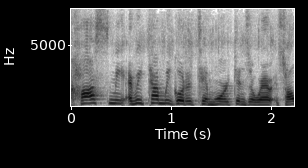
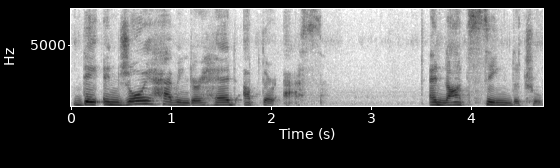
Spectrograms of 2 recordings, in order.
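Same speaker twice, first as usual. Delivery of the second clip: voice brought down low; 5 semitones lower, 8 dB quieter than usual. Addressing listeners and dropping to a lowered voice for an old expression. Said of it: "I'm going to lower my voice".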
